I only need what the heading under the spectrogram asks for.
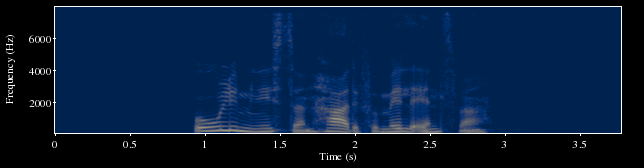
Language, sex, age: Danish, female, 30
